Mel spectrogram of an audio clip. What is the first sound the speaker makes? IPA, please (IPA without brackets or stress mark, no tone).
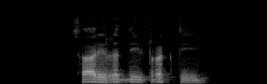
s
